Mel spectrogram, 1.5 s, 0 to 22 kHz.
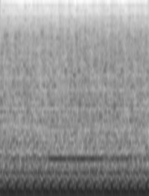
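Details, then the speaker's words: Pontiac G8 GT V8 at auction with exhaust cut off, raw fuel smell: deep, loud, raw idle with fast throbbing lope and no muffling; loud idle from missing exhaust. "so somebody's cut the exhaust that is wonderful"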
